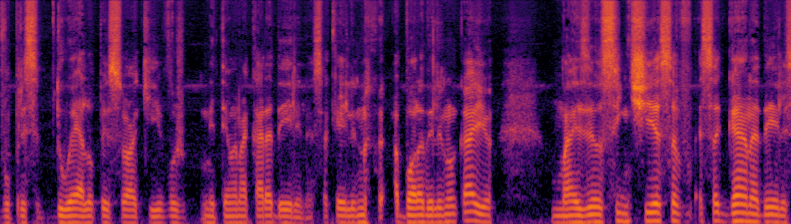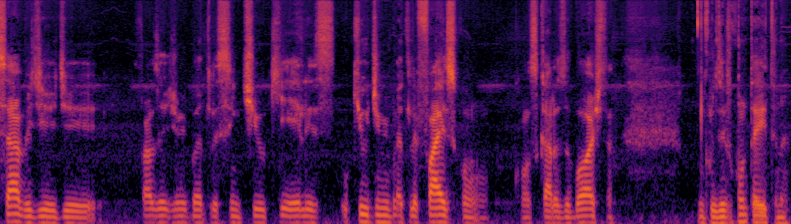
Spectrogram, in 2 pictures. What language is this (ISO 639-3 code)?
por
